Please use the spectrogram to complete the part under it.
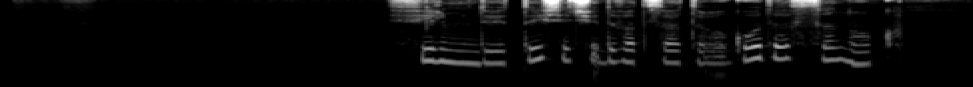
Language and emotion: Russian, neutral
